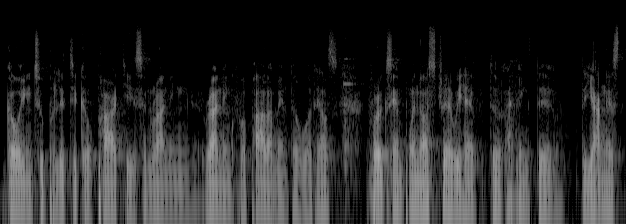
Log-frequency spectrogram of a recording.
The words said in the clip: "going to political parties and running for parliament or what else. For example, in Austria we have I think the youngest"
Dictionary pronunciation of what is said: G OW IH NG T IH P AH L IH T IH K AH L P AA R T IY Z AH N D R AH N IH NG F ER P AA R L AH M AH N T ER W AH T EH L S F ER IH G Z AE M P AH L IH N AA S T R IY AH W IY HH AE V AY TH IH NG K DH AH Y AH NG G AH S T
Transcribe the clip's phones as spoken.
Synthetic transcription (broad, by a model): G OW IH NG T IH P AH L IH T IH K AH L P AA R T IY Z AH N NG R AH N IH NG F ER P AA R L AH M AH N T ER W AH T EH L S F ER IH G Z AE M P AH L IH N AA S T R IY AH W IY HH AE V AY TH IH NG K DH AH Y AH NG G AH S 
